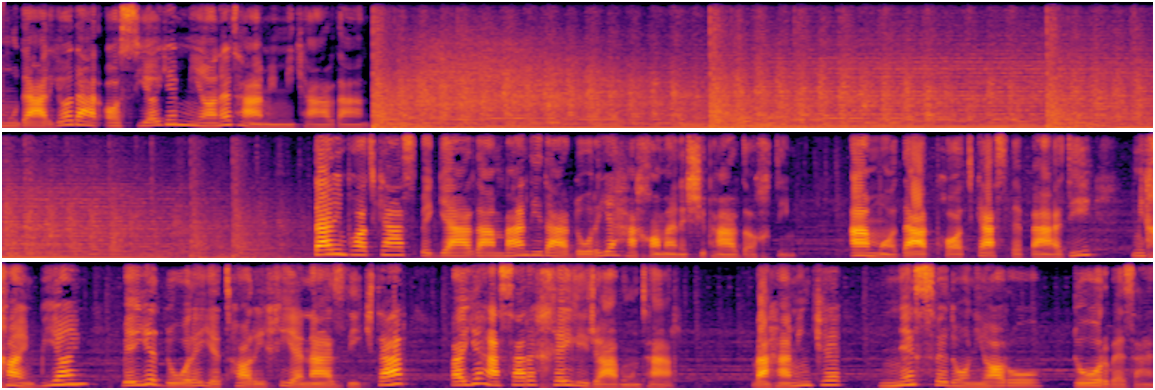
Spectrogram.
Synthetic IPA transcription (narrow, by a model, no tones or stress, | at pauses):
muːd̪æɾjɒːd̪æɾɒːsijɒːje̞mijɒːne̞t̪ʰæʔmiːnmiːcʰæɾd̪ænd̪̥ | d̪̥æɾimpʰɒːd̪̥cʰæst̪̚be̞ɟæɾd̪æmbænd̪iːd̪æɾd̪oːɾe̞je̞ɦæxɒːmæne̞ʃiːpʰæɾd̪ɒ̰ːxt̪ḭːm | ʔæmːɒːd̪æɾpʰɒːd̪̥cʰæst̪e̞bæʔd̪iː | mixɒːjmbijɒːjm | be̞je̞d̪oːɾe̞jet̪ʰɒːɾiːxije̞næzd̪iːcʰt̪ʰæɾ | væjeæsæɾexe̞jliːd͡ʒævunt̪ʰæ̰ɾ | væɦæmiŋcʰe̞ | ne̞sfe̞d̪o̞njɒːɾo | d̪̥oːɾbe̞zæ̰nḭ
